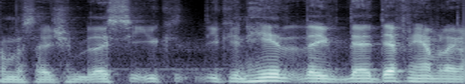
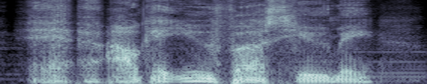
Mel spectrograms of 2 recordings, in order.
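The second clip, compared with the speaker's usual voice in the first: slow, creaky, rough-edged, taunting goblin voice. Storyteller describes goblins arguing and trading insults; one speaks in a goblin voice. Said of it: "goblins being like".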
